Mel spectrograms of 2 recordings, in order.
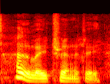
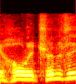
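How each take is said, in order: First: Put-on "Holy Trinity" in a lower, softer, plummy posh English accent; a light send-up of posh English "Holy Trinity"; mock posh English accent. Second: Said in the usual way. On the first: Preacher mocking Etonian church staff, light posh English accent. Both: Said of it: "they're all Etonians with their posh accents".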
